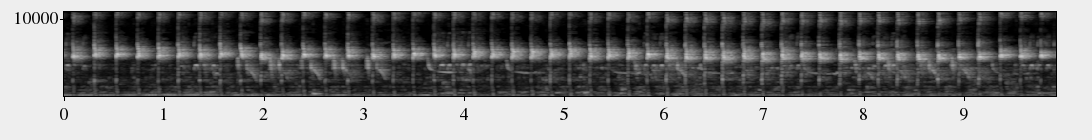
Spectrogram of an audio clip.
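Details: Long, steady chatter from a female lovebird, kept to lure other birds into singing: high, piercing chirps pulsing about two and a half times per second without pause, over soft low background noise.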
